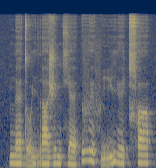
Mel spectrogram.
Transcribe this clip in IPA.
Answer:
n ɛ˨ d o̰˨ j r a˨ ʒ ɪ˨ ŋ ç ɛ˨ | v ɪ˦˨ f ḭ˨˦ j ɪ˨ t͡ɕʰ ʌ˦

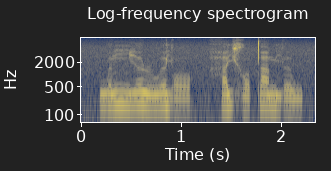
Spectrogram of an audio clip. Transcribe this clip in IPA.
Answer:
w ə˧˥ ŋ ɲ i˧˥ ə̯ ɹ u˧˥ ə̯ j ɔ˨˩ | h a˧˥ j ɣ ɔ˨˩ t̪ a˧ m j ə˨˩ w

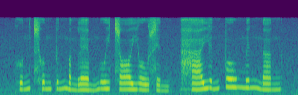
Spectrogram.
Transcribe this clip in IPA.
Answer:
kʷʰ ɐ˨˥ ŋ t͡sʰ ʊ˧ ŋ p ɪ˨˥ ŋ m ɐ˨˩ ŋ l ɛː˨˩ m ŋ uː˧ j t͡s ɔː˧ j o˨ w s ɪ˨˩ ŋ | h aː˨˥ j ɪ˨˥ ŋ p o˥ w m ɪ˥ ŋ n̪ ɐ˧ ŋ

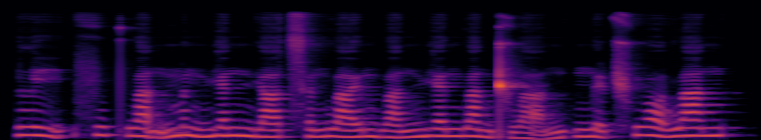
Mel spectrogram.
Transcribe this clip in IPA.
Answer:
l i˥˩ | f u˧˥ pʰ w a̰˨˩ n m ə˥˩ n m j ɛ˥ n n̪ j ä˧˥ t͡sʰ ə˧˥ n w a˧˥ ɪ̯ m w a˧˥ n m j ɛ˥ n̪ w a˥˩ n ʈ͡ʂ w a̰˨˩˦ n | n̪ ḭ˨˩ ʈ͡ʂʰ w ɔ˥˩ l w a˥ n

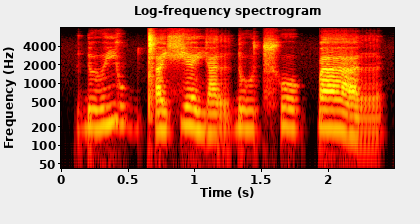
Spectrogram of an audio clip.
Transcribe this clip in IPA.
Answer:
ɗ ɯ j u b tʼ a ç ɛ j a r ɗ u t͡sʰ o k͡p a r

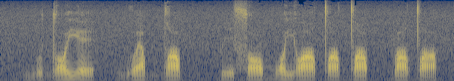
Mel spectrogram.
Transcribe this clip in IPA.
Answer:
b u d ɔ j e | ɡʷ ɛ b dˤ ɛ pː i s ɔ b ɔ j ɔ tˤ a tˤ e pː u tˤ u

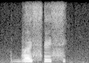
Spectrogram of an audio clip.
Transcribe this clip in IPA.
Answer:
b ɛ sʲ ɾ i sʲ

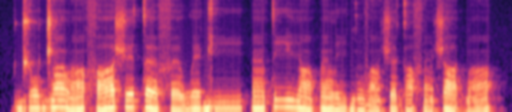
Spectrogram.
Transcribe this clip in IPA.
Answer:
d͡ʒ o˧ d͡ʒ ã˦ l ã˨˦ f aː˨˦ ʃ e˦ t ɛ˦˨ f ɛ˨ w e˦ ɡ iː˦ | ɛ̃˧ t iː˦ j ã˦˨ p ɛ̃˧ l iː˨ ɡ ũ˨ v ã˨ ʃ ɛ˧ ɡ a˧ f ɛ̃˨ ʃ aː˦˨ ɡ͡b ã˨˦

